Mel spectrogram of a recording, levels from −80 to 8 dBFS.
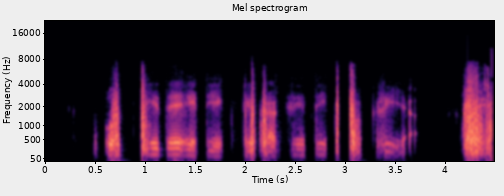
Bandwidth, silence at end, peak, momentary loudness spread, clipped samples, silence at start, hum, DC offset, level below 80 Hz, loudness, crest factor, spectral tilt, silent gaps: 7.8 kHz; 0 s; 0 dBFS; 16 LU; under 0.1%; 0.65 s; none; under 0.1%; -54 dBFS; -17 LUFS; 18 dB; -4.5 dB/octave; 3.78-4.03 s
